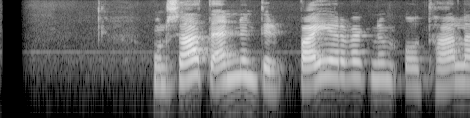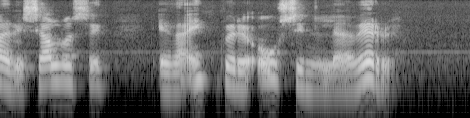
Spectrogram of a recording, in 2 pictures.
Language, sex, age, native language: Icelandic, female, 40-49, Icelandic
